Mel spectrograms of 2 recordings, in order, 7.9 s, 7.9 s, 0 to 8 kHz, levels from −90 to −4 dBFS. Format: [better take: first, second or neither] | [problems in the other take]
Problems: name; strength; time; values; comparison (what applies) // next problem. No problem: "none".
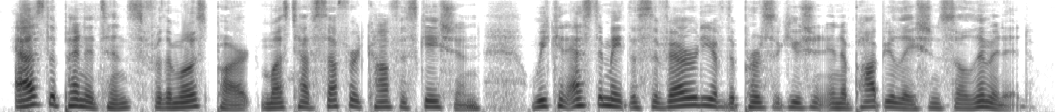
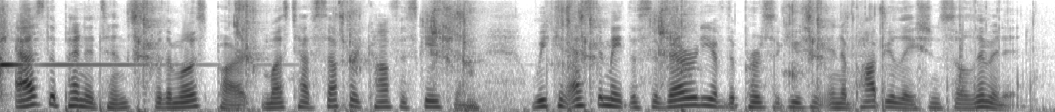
first | background sound (Piano + Chewing, mastication); 8 dB below the speech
